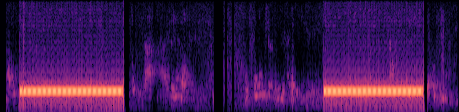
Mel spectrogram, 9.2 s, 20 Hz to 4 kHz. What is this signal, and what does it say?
Ringback tone (North America), 440 + 480 Hz, with speech.
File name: out- - - - - .5017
